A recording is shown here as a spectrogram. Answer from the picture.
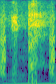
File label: "roger", radio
